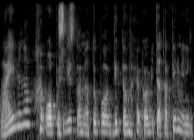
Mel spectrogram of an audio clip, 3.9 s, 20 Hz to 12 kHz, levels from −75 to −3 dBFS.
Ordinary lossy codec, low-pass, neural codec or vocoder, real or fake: AAC, 32 kbps; 10.8 kHz; none; real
